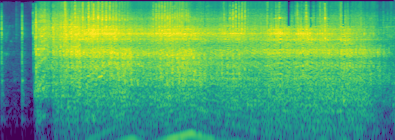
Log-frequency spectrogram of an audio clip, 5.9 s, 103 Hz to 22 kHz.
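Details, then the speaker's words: Toyota 4Runner left sitting 10 years: after a hammer tap it catches and runs roughly for a few seconds with wavering revs but won't stay running. No oil pressure shown (gauge may be broken), and the fuel filter is mounted incorrectly. "I'm in complete disbelief that that worked. It's not staying running and that doesn't surprise me."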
